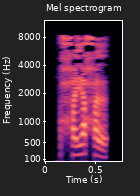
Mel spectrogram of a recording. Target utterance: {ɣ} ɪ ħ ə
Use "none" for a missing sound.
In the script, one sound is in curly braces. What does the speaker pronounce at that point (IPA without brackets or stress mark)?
ħ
